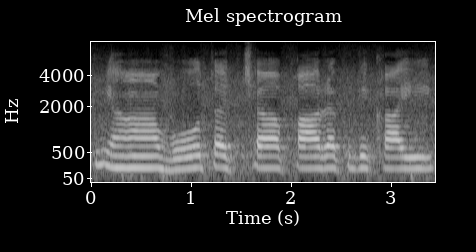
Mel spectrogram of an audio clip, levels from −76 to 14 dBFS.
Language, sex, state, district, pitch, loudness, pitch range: Hindi, male, Haryana, Rohtak, 215 Hz, -13 LUFS, 205-215 Hz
